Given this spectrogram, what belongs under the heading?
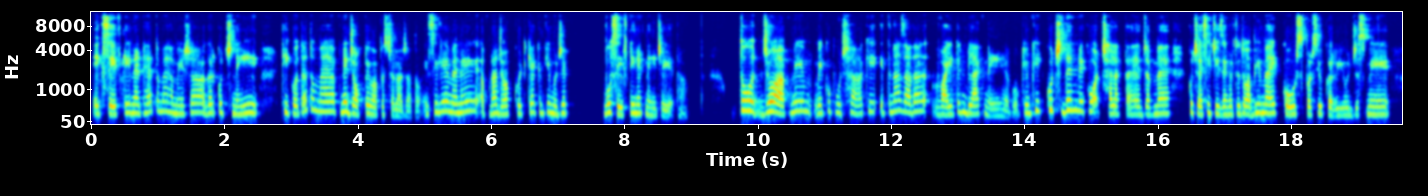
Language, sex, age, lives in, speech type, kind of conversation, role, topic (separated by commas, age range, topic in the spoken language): Hindi, female, 30-34, India, conversation, podcast, guest, Tum apne shauk aur kamaai ke beech ka santulan kaise banate ho?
